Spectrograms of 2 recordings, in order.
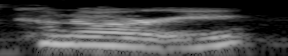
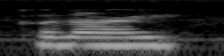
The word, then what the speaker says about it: Konari: um Miss canari um is that how you want to pronounce your name as a signno I've been pronouncing it canari and you Hol I know that you you're judging between are you guys both your konari yeah conari conari okay so canari you well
